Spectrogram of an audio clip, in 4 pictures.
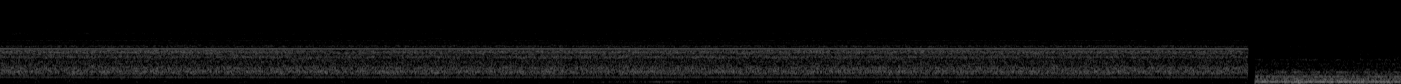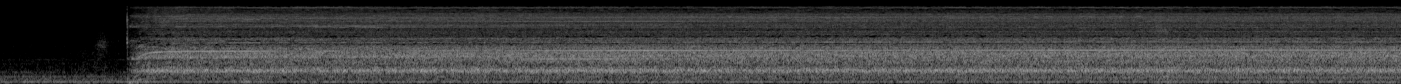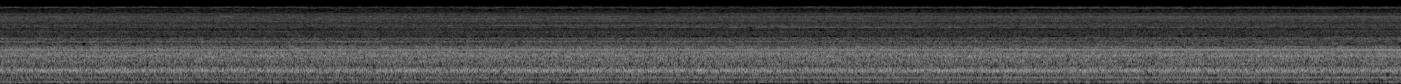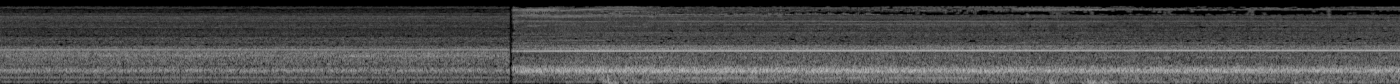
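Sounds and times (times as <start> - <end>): heat gun fan blowing with whine: 0.0 - 56.0.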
